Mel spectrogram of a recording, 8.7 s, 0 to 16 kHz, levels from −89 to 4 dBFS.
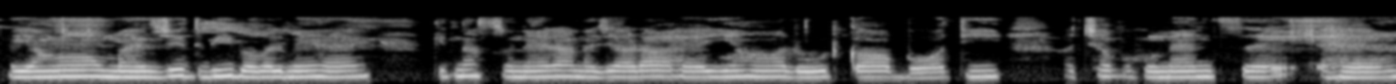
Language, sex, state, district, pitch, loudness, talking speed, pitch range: Hindi, female, Bihar, Purnia, 230 Hz, -17 LUFS, 125 wpm, 225-240 Hz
